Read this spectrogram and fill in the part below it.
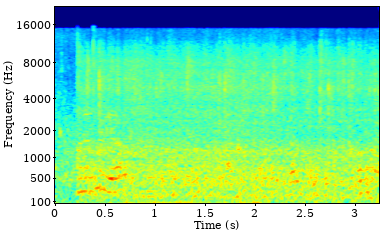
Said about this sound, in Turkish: Fırtına ile birlikte kuvvetli yağış İstanbul'da etkisini artırdı. Silivri'nin sahildeki mahalleleri suya gömüldü.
